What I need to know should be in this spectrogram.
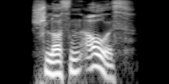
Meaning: first/third-person plural preterite of ausschließen
- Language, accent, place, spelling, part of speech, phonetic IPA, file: German, Germany, Berlin, schlossen aus, verb, [ˌʃlɔsn̩ ˈaʊ̯s], De-schlossen aus.ogg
